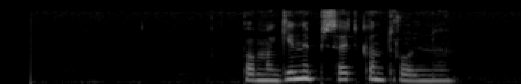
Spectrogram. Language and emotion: Russian, neutral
